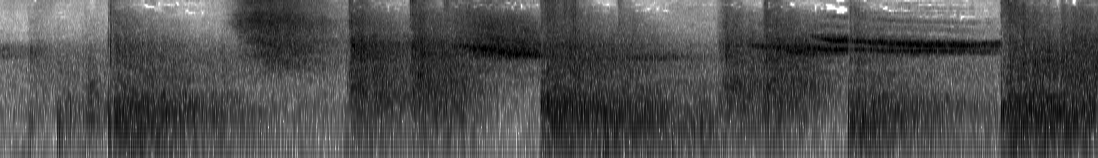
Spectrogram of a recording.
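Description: New Year's Eve fireworks and firecrackers going off in a city street: about five sudden bangs, each echoing for a second or two, with short high falling whistles in between.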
